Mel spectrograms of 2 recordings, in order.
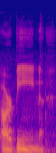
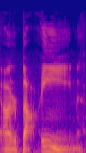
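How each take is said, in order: First: The middle throat consonant is left out. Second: The middle throat consonant is clearly pronounced. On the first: The speaker calls it wrong. "Don't miss the ein here. Don't say arbeen" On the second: The speaker calls it right. "Say arba'in, like that"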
